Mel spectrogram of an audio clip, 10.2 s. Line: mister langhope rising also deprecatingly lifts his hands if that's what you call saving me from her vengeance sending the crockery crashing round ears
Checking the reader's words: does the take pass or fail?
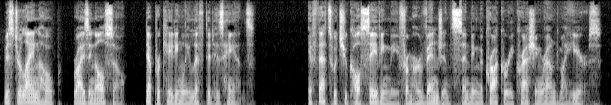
fail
